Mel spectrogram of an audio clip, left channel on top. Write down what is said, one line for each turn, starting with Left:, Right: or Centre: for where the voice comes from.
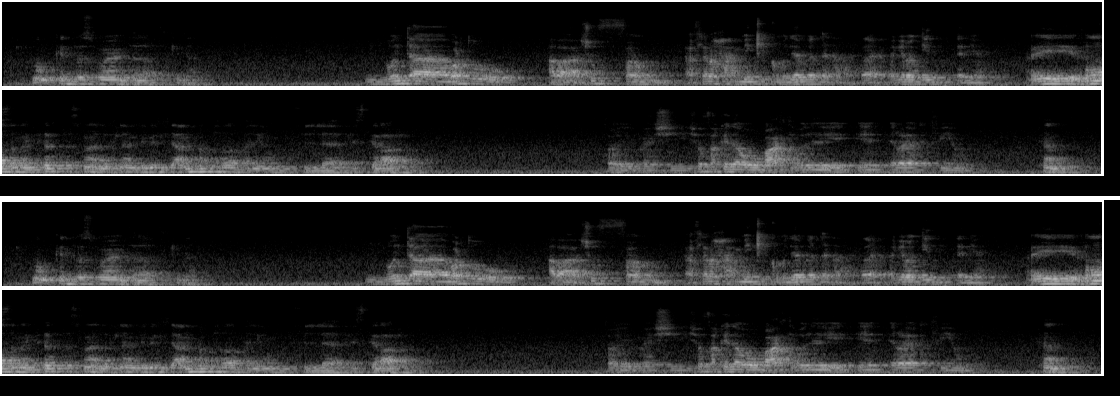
Right: ممكن في اسبوعين ثلاث كذا
Left: مم. وانت برضو هبقى اشوف آم، افلام حميكي كوميديا بجد هت- هتعجبك جدا يعني
Right: اي إي، خلاص انا كتبت اسماء الافلام اللي قلت لي عنها بحضرها اليوم في ال- في الاستراحة
Left: طيب ماشي شوفها كده وبعت لي قول لي ايه ايه إيه رأيك فيهم
Right: تمام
